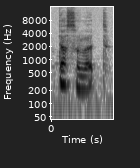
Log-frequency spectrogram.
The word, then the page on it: desolate: American English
